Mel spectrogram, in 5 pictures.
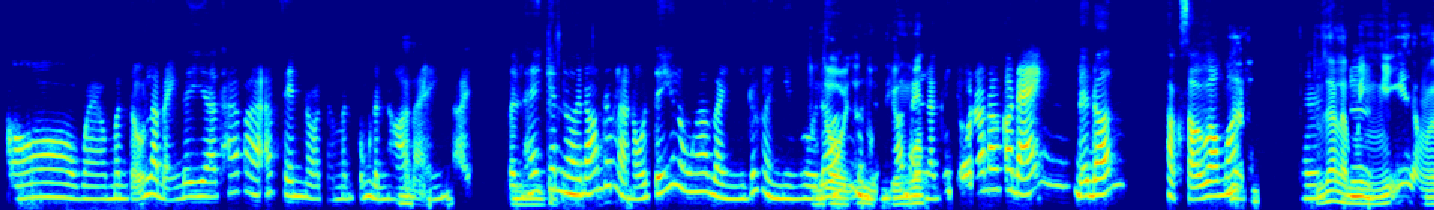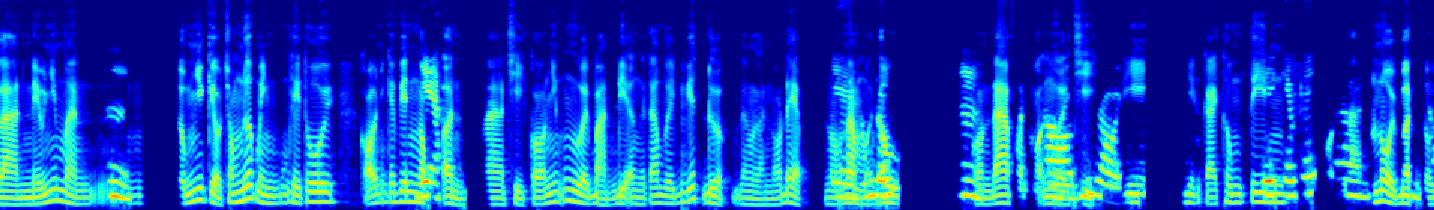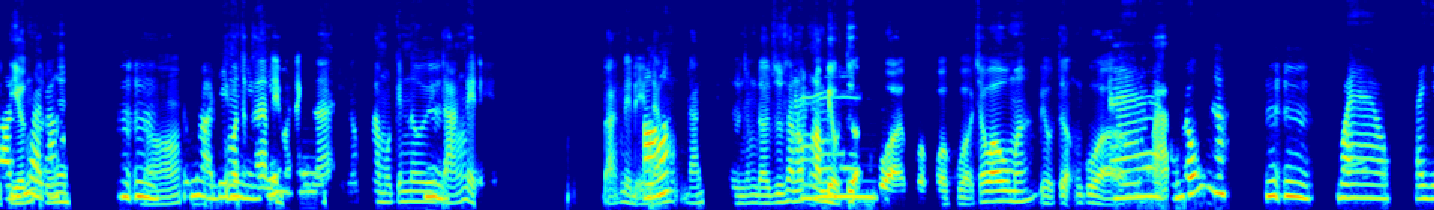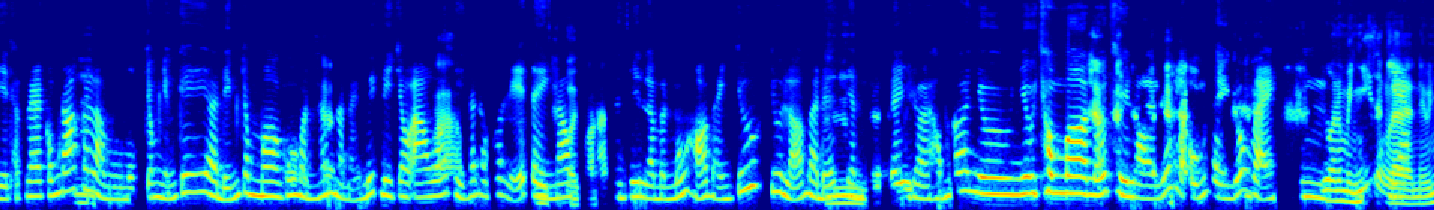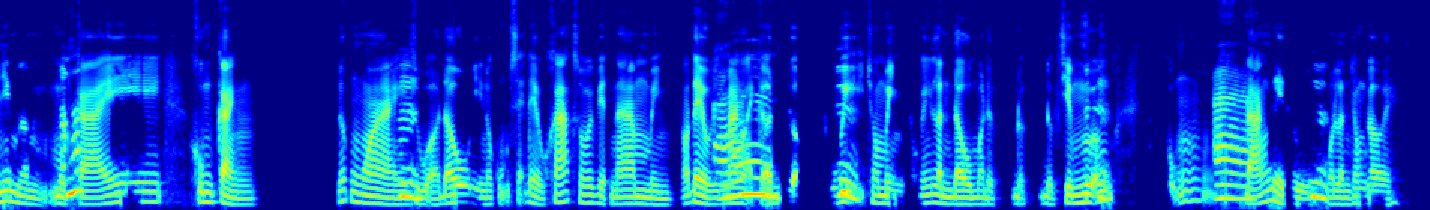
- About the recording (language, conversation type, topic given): Vietnamese, unstructured, Điểm đến trong mơ của bạn là nơi nào?
- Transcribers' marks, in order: distorted speech; static; tapping; other noise; unintelligible speech; other background noise; unintelligible speech; unintelligible speech; unintelligible speech; laugh; laughing while speaking: "trong"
